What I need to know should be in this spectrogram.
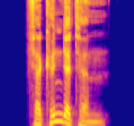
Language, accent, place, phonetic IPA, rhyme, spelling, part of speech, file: German, Germany, Berlin, [fɛɐ̯ˈkʏndətəm], -ʏndətəm, verkündetem, adjective, De-verkündetem.ogg
- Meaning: strong dative masculine/neuter singular of verkündet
